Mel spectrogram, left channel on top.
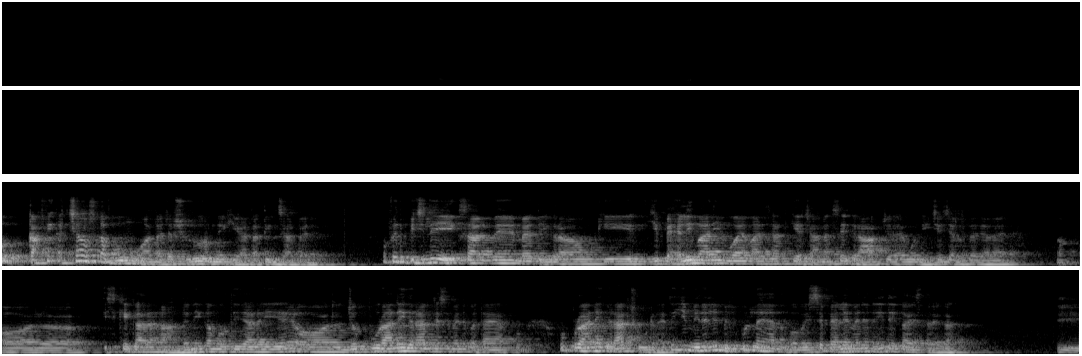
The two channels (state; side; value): silent; left; 59 dB below the other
